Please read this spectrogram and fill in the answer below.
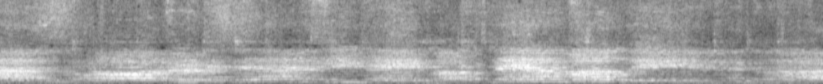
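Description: A large group of girls and young women singing together as a choir, phrases swelling and fading about once a second.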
